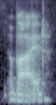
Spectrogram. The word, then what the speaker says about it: abide: together with that so when you hear that abide by again i do my stopped d and i just release into the b so abide i close off for the d then i shut my lips bye abide by yeah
